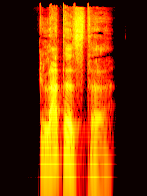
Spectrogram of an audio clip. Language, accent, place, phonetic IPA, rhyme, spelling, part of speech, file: German, Germany, Berlin, [ˈɡlatəstə], -atəstə, glatteste, adjective, De-glatteste.ogg
- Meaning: inflection of glatt: 1. strong/mixed nominative/accusative feminine singular superlative degree 2. strong nominative/accusative plural superlative degree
